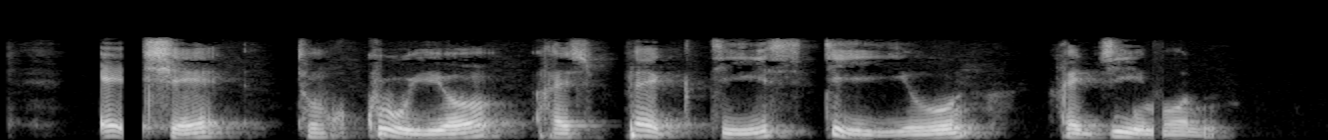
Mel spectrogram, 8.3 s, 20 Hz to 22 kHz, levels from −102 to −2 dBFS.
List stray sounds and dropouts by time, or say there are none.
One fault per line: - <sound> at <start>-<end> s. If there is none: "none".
- dropout at 0.8-0.9 s
- dropout at 7.2-7.3 s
